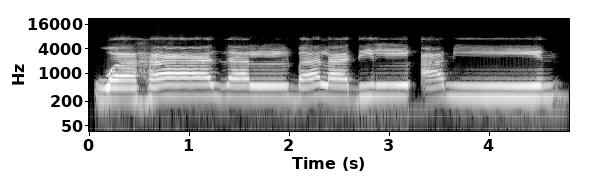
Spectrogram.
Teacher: hurufnya dzal ujung lidahnya di ujung gigi atas.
